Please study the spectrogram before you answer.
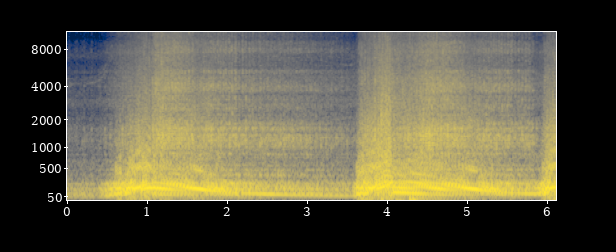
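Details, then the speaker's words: Muffler-deleted V8 exhaust on a Mercedes GL450, about 14 years old with air suspension: two sharp revs climb and fall smoothly with a deep, loud, open rumble. The owner wondered if it sounds like an AMG. Healthy engine, normal revving. "And this one does have a muffler delete. I can't lie. I wanted to see how it would sound. See if it would sound like an AMG or not."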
